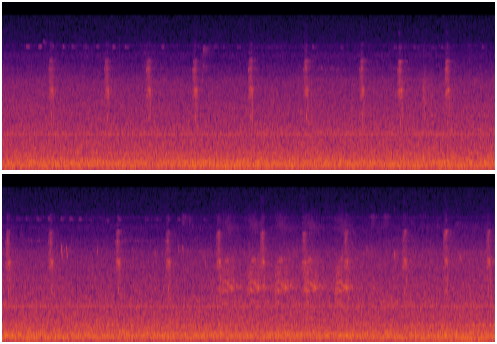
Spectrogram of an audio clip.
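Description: A jet airliner rumbles faintly high overhead.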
